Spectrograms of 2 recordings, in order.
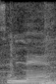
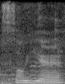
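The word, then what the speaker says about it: Sóller: Nenny's at Port de Soyer. So I just got to know that it's not pronounced Soler, but Soyer.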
